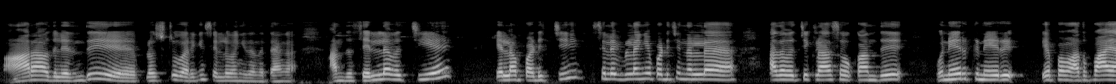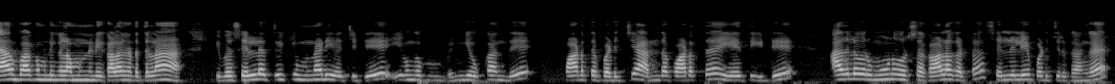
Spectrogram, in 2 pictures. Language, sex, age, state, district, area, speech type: Tamil, female, 45-60, Tamil Nadu, Nagapattinam, rural, spontaneous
